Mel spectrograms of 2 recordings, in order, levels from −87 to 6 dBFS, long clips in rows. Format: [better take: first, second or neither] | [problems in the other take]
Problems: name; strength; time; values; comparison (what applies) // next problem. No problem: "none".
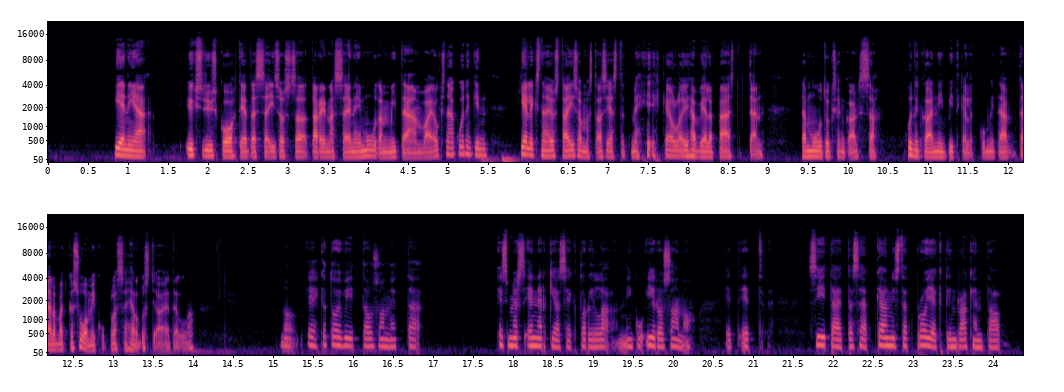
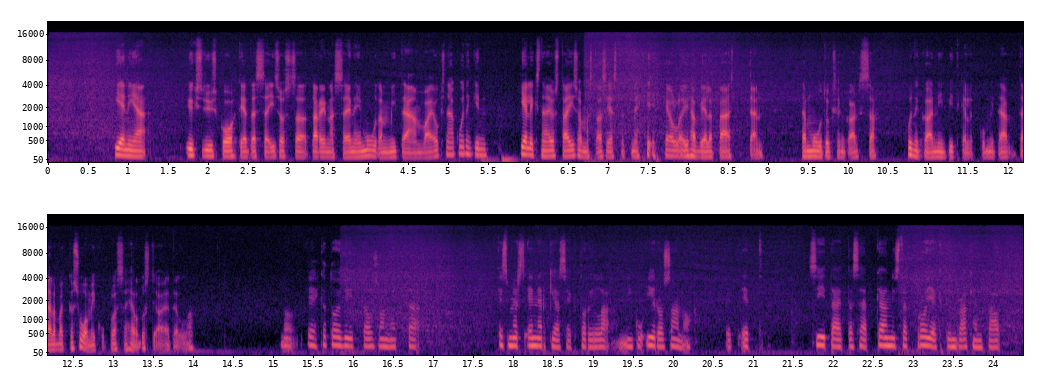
first | hiss; noticeable; throughout; 15 dB below the speech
